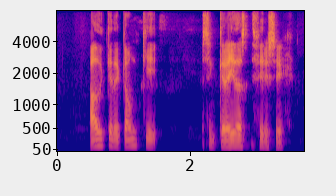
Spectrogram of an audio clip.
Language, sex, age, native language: Icelandic, male, 20-29, Icelandic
